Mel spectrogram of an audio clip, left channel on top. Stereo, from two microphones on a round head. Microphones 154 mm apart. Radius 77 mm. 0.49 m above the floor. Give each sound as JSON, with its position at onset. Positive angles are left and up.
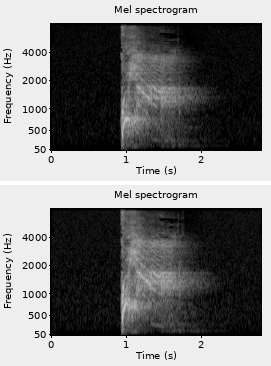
{"t": 0.9, "sound": "a shout", "side_deg": -10, "distance_m": 1.0}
